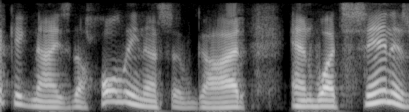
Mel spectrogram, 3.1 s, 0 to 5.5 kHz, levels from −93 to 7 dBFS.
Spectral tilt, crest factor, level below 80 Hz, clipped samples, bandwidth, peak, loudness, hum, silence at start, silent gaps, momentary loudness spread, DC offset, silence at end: -9 dB/octave; 18 dB; -58 dBFS; under 0.1%; 5.2 kHz; 0 dBFS; -18 LUFS; none; 0 s; none; 8 LU; under 0.1%; 0 s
